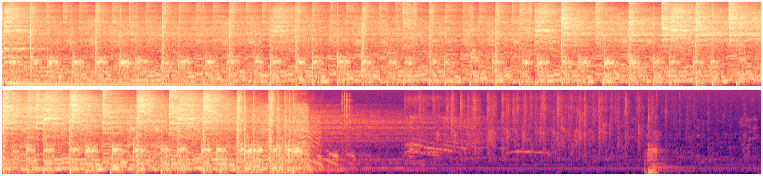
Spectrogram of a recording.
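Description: Live rock band playing loud: electric guitar, bass guitar, keyboard and drum kit with steady, dense drum hits. The song stops about two-thirds of the way through and rings out into a faint steady hum, and a single short thump comes near the end.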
